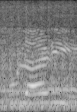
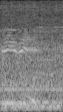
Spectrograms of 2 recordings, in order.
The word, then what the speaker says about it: Piri: What you are looking for, Fulhari, is a mispronunciation of Piri.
